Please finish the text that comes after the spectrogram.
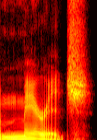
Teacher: the I directly after the two R's, we don't really pronounce that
